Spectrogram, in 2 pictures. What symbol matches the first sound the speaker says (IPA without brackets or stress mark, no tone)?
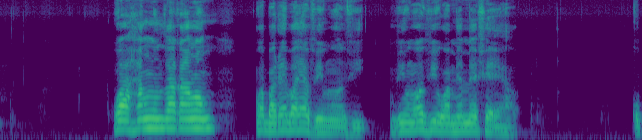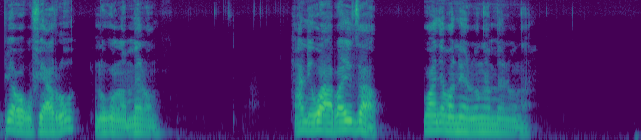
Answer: w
